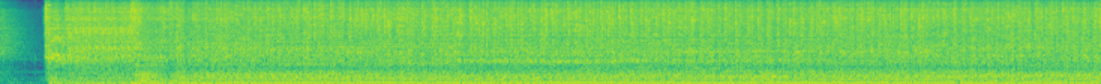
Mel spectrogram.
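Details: Super Late Model race engine after fixing the cause of a shredded oil pump belt (pump realigned straight with the engine, belt tension reduced): it catches at once and settles into a loud, steady, even lope with no knocks or belt squeal.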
